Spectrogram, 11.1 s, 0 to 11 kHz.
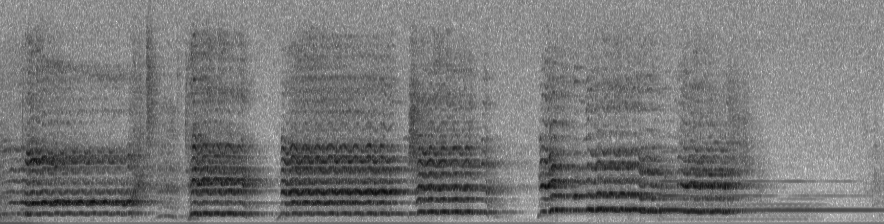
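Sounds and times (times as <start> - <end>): soprano operatic note: 6.8 - 11.0
soft accompanying chord: 7.2 - 11.0.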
